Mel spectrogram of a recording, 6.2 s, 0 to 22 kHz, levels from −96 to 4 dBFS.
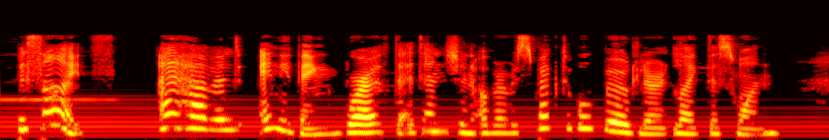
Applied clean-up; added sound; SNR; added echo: classical method spectral subtraction.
